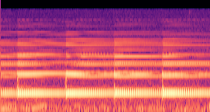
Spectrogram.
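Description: Japanese railway level-crossing warning bell ringing at about two strikes a second, each strike a single clear tone that fades before the next. It is signalling an approaching train with the barrier down.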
